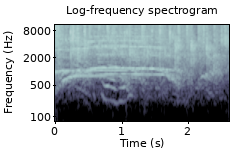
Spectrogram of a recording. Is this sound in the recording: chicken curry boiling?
no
